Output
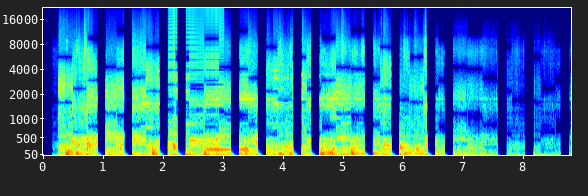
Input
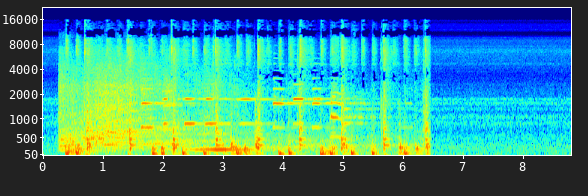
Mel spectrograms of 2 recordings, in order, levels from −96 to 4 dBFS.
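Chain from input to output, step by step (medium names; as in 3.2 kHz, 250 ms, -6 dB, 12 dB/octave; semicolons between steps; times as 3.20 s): 0.82–1.33 s: one-bit delta coder 32 kbps, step -39 dBFS; half-wave rectifier; distance through air 75 m; on a send: echo that smears into a reverb 609 ms, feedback 52%, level -15 dB; on the sum: trance gate ".xxxxx.xx.xxx.x" 101 bpm -60 dB; band-stop 1.6 kHz, Q 7; in parallel at -7 dB: fuzz box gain 29 dB, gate -36 dBFS; 1.98–3.01 s: on the sum: sample-rate reducer 1.3 kHz, jitter 0%; high-order bell 870 Hz -12.5 dB 1.1 oct; stepped phaser 4.1 Hz 460–4000 Hz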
